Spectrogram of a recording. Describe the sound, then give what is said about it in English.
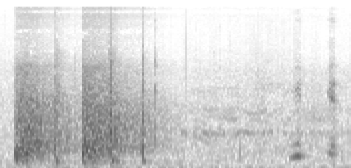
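Two loud, sharp gunshots fired to blast the lock off a chest, each crack trailing into a rough, rumbling decay, with a brief voice after. “Stand back here a ways and shoot the lock off”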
